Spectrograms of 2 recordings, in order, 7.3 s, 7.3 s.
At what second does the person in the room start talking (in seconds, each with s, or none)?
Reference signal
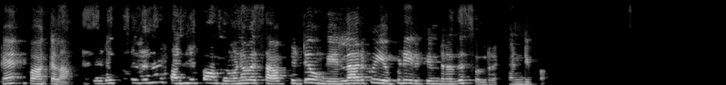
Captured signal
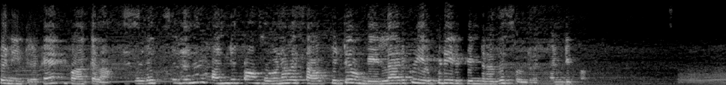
none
